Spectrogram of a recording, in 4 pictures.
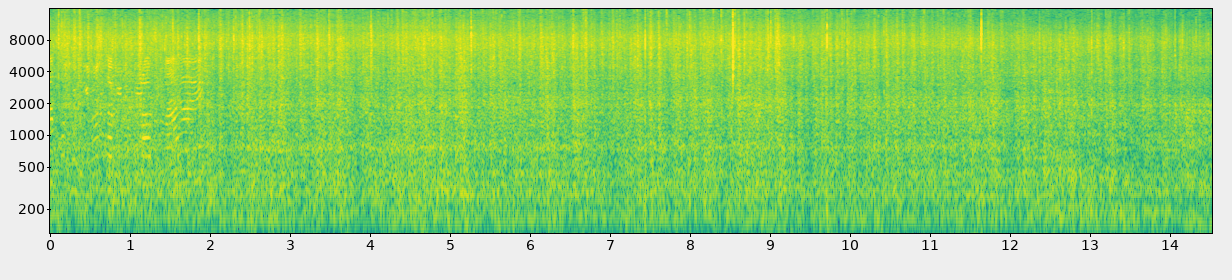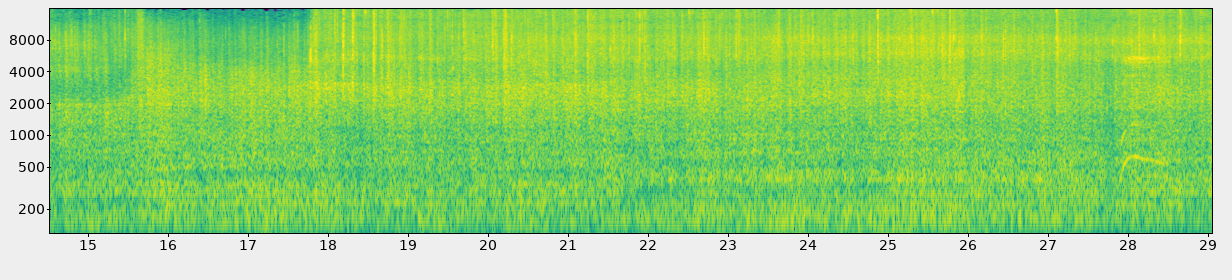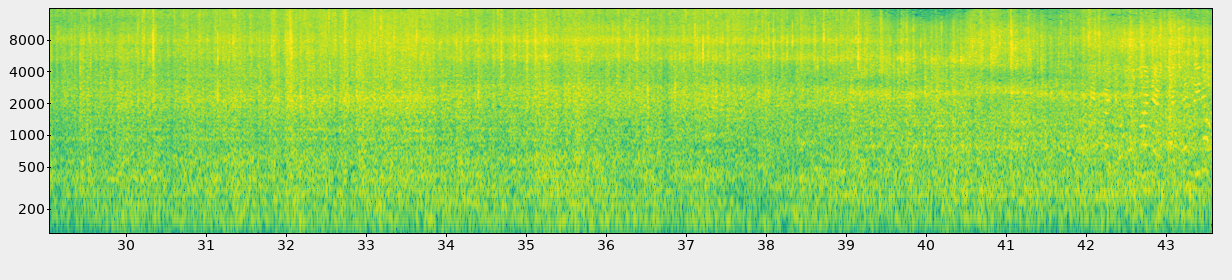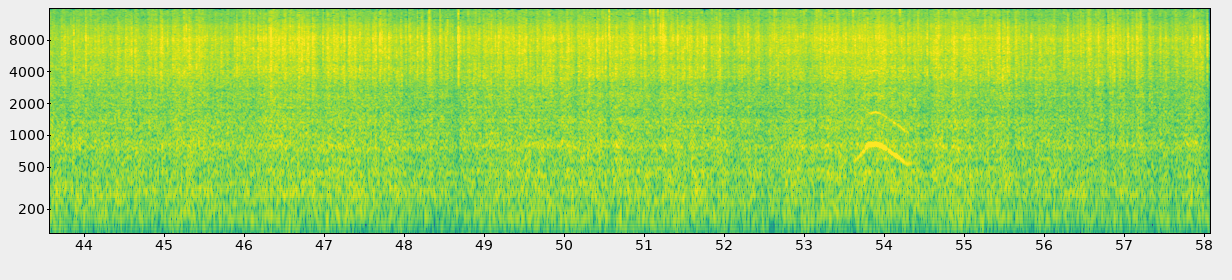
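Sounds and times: hail and rain pelting: 0:00.0 - 0:58.0.

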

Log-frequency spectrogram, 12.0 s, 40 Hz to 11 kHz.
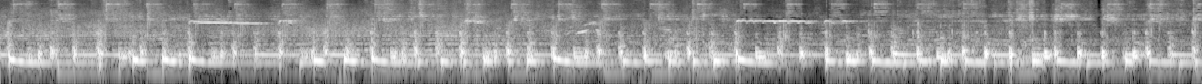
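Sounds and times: drums beating quickly: 0:00.0 - 0:12.0.

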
